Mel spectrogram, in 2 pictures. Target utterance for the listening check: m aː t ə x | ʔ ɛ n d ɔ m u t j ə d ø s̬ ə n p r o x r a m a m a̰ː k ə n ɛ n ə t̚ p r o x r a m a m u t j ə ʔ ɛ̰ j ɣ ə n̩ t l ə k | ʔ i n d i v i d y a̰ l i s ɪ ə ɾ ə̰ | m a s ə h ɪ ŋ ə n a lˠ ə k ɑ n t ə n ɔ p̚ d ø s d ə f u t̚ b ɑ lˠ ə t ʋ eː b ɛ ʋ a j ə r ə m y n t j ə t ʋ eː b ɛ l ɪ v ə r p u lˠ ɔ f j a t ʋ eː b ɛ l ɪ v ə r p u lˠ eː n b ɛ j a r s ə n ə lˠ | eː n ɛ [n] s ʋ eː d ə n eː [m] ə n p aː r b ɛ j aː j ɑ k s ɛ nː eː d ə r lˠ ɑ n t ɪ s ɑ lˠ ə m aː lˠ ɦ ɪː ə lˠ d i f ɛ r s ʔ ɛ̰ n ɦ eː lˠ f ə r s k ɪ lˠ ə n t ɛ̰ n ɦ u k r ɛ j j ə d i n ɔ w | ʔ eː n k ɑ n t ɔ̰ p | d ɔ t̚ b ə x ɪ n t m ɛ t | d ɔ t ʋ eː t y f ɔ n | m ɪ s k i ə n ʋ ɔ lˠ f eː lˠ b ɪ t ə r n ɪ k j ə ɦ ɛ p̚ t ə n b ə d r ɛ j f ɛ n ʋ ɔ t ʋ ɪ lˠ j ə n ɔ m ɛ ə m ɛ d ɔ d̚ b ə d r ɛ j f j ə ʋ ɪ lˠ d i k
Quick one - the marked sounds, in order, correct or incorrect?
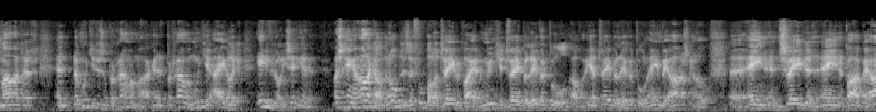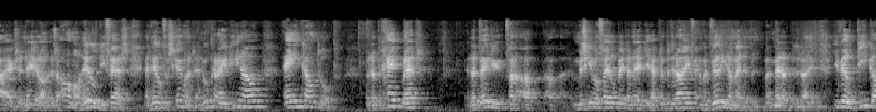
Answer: correct, incorrect: n

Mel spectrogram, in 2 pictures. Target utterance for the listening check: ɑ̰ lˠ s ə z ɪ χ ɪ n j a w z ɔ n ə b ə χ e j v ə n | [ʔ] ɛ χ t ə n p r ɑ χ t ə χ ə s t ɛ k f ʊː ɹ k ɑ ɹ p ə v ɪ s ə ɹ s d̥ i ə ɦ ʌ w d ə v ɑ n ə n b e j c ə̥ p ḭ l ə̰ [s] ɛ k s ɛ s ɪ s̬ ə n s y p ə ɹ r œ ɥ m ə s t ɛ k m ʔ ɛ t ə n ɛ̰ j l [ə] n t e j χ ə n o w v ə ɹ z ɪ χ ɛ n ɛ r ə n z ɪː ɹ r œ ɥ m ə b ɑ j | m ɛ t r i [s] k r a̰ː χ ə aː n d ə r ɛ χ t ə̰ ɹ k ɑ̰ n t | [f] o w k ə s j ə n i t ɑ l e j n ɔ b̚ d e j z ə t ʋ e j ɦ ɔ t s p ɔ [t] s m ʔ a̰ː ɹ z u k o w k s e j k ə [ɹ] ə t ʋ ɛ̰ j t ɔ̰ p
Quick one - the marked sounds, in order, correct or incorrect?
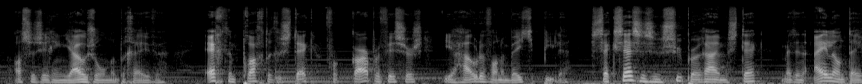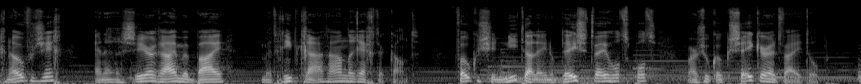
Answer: correct, correct, incorrect: ɑ, incorrect: t, correct, correct, correct

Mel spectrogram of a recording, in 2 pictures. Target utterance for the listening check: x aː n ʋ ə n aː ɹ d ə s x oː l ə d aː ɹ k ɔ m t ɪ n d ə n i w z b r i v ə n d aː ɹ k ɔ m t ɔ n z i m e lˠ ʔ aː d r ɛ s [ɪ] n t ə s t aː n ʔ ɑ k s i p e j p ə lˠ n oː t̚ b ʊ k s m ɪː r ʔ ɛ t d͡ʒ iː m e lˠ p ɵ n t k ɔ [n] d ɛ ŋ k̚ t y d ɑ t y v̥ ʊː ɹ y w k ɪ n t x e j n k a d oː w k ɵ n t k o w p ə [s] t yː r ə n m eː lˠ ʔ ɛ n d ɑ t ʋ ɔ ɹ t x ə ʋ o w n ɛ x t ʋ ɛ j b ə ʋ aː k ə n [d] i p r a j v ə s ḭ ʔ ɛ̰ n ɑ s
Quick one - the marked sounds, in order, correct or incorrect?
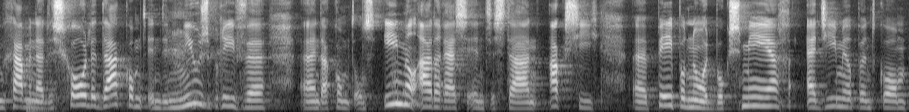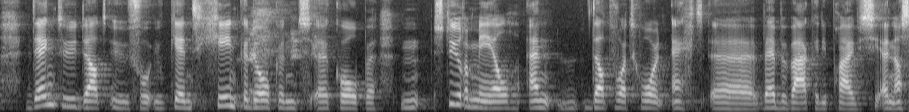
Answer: correct, incorrect: m, correct, correct

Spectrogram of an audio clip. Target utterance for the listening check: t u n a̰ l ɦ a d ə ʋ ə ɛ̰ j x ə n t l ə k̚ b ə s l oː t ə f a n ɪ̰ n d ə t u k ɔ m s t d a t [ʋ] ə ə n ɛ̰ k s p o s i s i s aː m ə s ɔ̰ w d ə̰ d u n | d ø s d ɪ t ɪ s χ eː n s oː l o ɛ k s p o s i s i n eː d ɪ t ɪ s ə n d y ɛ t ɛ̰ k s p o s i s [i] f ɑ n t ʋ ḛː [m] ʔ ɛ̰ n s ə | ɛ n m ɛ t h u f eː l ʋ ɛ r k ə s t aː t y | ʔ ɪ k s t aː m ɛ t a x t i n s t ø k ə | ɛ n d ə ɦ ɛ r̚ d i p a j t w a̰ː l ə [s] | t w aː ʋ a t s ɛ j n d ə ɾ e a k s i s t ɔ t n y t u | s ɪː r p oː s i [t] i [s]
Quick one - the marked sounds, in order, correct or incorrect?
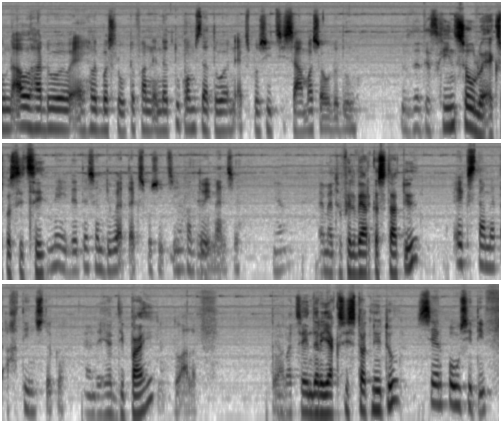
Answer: correct, correct, correct, incorrect: f, correct, incorrect: f

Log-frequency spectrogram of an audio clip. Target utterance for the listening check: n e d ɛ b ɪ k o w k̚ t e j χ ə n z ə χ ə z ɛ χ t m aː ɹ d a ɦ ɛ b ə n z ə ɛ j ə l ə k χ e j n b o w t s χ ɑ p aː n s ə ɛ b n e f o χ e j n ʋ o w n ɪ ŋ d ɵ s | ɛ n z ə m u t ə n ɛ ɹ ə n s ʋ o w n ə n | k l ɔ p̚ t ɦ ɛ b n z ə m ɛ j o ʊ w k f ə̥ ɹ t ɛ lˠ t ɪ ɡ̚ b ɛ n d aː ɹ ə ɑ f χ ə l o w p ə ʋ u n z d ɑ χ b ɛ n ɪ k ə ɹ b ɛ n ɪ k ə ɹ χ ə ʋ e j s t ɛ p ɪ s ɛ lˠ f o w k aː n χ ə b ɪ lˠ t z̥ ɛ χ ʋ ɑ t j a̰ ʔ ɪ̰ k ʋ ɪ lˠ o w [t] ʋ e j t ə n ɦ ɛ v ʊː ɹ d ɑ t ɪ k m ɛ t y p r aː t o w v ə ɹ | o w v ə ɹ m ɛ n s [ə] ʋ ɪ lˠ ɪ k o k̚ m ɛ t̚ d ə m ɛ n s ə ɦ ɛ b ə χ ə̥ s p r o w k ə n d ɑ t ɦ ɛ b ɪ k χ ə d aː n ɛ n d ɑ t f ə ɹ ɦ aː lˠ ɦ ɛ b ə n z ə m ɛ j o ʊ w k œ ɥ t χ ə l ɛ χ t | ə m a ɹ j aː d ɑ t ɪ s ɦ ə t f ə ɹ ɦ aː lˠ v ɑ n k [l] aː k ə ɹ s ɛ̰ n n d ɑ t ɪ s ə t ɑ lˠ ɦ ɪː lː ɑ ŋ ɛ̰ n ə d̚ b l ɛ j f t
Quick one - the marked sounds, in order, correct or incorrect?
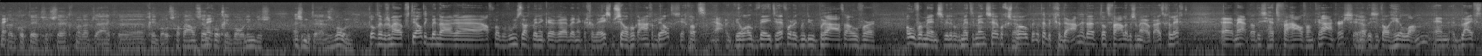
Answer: incorrect: k, correct, incorrect: r

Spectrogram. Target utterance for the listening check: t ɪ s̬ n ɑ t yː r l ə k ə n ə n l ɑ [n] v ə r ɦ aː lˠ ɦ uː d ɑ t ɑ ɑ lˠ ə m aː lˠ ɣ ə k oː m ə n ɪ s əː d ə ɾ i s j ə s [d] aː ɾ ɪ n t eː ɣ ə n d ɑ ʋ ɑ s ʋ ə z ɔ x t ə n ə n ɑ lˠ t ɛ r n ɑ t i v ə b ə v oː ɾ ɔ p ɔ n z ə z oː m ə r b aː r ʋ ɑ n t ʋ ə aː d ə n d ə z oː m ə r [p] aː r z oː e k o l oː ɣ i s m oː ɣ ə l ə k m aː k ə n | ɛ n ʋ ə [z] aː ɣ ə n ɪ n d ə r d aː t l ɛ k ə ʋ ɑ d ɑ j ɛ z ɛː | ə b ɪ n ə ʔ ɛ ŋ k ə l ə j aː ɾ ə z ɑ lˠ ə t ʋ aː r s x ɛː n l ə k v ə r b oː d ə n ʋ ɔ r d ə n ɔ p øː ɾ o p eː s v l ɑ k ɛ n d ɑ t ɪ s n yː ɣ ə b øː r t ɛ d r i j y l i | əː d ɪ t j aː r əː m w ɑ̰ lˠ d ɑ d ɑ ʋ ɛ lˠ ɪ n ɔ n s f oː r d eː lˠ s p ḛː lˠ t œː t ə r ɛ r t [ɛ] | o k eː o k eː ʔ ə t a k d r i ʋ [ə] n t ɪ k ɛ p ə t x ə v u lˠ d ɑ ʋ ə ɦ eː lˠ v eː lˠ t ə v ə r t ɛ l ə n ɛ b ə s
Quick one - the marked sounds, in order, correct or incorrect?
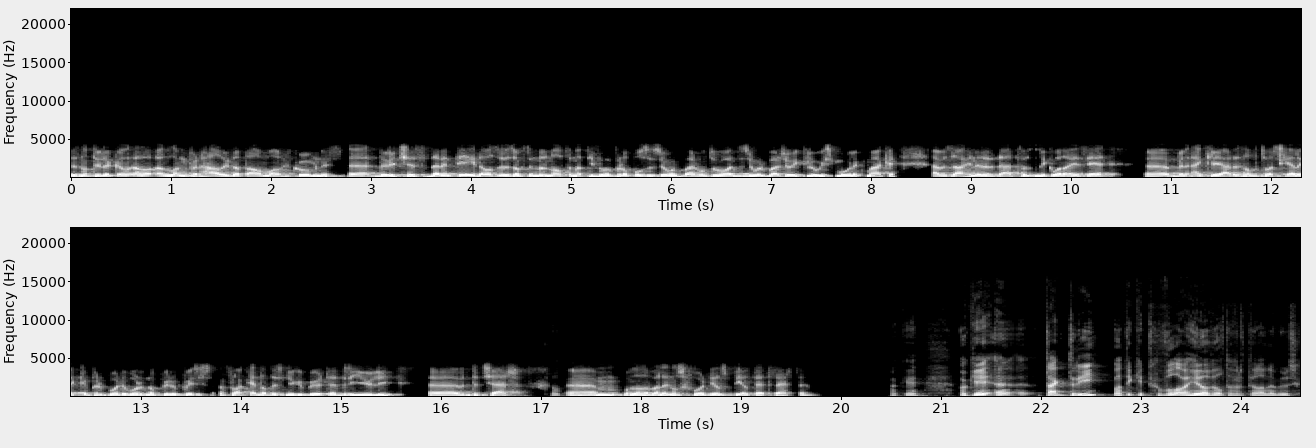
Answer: incorrect: ŋ, correct, incorrect: b, correct, correct, incorrect: ɑ

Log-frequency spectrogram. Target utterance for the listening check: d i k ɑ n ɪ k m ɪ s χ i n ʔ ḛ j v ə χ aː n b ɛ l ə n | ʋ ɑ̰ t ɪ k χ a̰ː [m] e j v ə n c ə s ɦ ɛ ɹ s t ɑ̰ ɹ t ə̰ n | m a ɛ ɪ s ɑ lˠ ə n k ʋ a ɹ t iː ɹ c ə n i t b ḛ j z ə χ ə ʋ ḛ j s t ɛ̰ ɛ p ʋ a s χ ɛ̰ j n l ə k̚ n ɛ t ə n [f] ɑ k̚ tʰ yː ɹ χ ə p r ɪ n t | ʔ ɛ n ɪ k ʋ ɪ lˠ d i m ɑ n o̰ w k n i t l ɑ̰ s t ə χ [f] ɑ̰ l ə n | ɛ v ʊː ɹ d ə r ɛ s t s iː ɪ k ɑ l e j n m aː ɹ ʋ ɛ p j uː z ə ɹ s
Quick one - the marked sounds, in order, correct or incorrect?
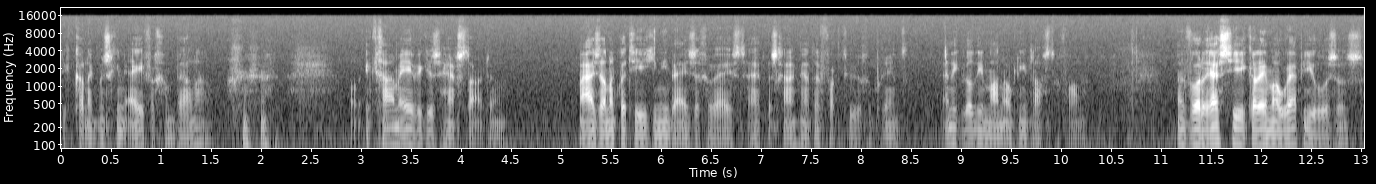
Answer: correct, correct, correct

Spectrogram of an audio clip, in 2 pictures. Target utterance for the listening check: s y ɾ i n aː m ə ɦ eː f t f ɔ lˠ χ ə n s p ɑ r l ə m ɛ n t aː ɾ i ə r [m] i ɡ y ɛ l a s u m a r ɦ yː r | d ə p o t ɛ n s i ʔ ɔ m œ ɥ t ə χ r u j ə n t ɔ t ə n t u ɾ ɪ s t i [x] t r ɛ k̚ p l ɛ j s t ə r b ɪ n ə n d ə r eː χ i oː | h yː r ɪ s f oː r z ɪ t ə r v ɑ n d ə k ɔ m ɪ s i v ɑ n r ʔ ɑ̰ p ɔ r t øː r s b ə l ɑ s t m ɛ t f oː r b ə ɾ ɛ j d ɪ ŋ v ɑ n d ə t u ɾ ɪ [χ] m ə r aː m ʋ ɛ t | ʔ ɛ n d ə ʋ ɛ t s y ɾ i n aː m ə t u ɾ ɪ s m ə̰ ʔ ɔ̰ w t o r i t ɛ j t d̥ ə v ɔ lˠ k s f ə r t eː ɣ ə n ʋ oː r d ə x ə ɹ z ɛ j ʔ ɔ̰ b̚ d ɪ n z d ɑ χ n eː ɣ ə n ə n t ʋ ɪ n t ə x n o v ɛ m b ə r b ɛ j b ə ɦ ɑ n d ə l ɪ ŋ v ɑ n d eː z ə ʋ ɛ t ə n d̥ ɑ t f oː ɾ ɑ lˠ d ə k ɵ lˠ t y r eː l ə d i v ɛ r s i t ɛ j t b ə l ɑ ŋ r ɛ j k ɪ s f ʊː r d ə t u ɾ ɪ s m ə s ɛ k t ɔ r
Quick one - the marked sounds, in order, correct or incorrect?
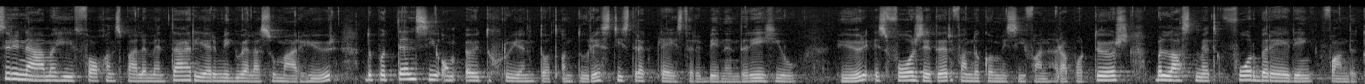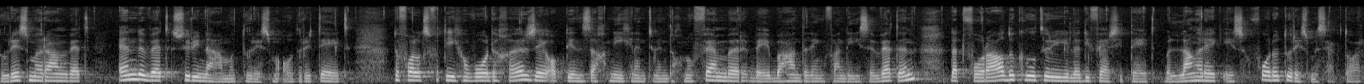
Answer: correct, incorrect: s, incorrect: s

